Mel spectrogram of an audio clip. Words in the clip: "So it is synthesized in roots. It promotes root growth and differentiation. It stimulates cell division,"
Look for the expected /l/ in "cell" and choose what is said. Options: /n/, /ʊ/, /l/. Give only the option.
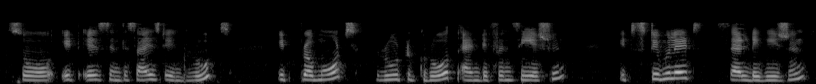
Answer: /l/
